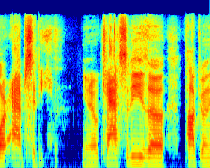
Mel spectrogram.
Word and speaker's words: ABCDE: girl's name the mother named the daughter ABCDE or as they pronounced AB City and the Southwest gate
